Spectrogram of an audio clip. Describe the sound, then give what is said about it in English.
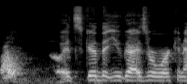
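A dog barks briefly at the start, somewhat in the background, and then a person speaks over the rest of the moment, with the barking faint beneath the voice. “Sorry, you guys can probably hear the dogs barking.”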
